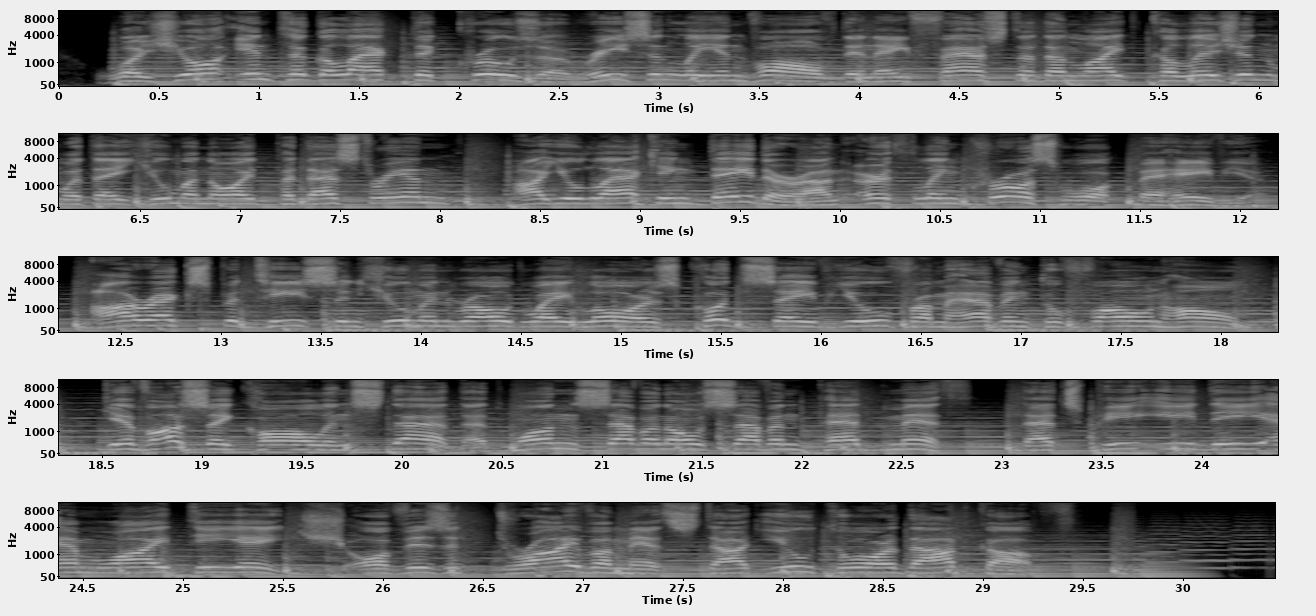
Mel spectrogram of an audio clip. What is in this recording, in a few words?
Radio; PedestrianMyths; UFO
